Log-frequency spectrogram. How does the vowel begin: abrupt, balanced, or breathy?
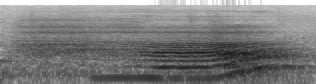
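breathy. The vowel starts with an audible breathy puff. "soft onset is ha"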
